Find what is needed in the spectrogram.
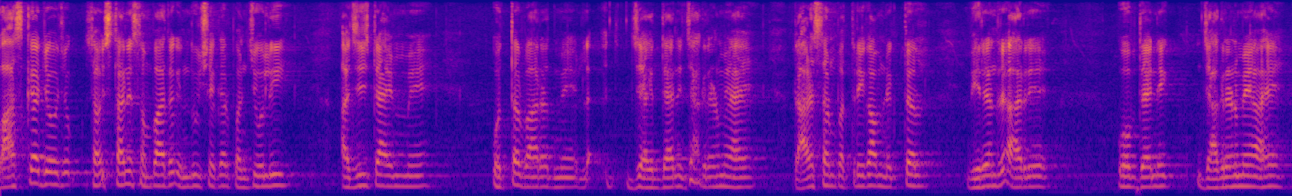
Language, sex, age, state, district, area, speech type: Sindhi, male, 60+, Rajasthan, Ajmer, urban, spontaneous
